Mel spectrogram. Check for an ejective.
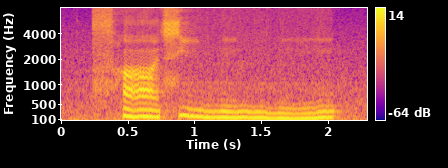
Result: absent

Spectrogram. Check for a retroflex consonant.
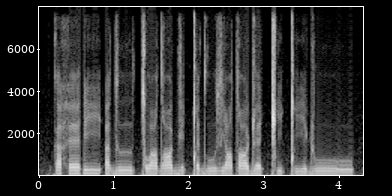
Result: present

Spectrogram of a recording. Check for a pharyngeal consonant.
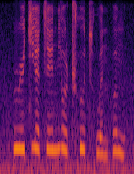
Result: absent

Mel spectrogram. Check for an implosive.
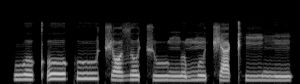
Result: absent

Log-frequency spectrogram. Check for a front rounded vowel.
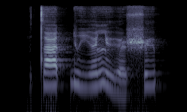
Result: absent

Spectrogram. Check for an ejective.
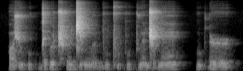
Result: present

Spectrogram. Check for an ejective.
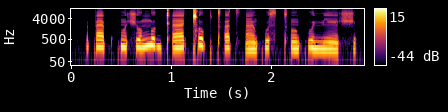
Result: present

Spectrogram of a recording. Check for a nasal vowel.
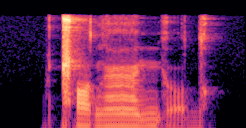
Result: present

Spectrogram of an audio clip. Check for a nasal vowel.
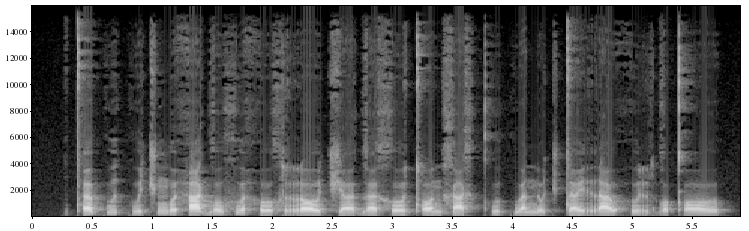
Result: absent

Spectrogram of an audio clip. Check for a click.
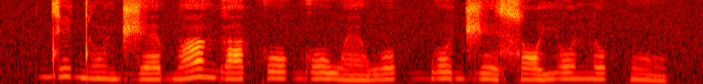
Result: absent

